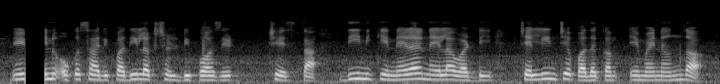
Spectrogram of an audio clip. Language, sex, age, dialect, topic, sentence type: Telugu, female, 18-24, Telangana, banking, question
